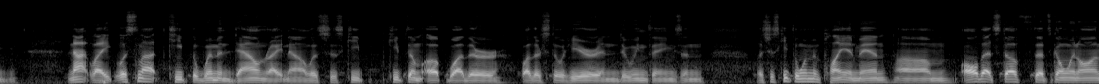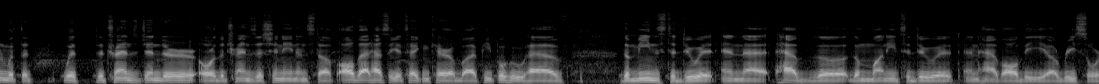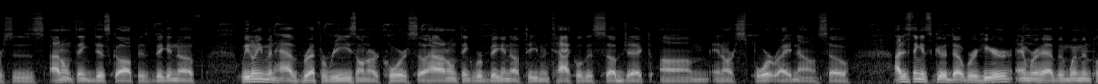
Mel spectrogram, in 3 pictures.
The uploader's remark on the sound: LIVE at Ledgestone. In the first in-person episode in show history, the panel heads to Lake Eureka's famous water tower.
